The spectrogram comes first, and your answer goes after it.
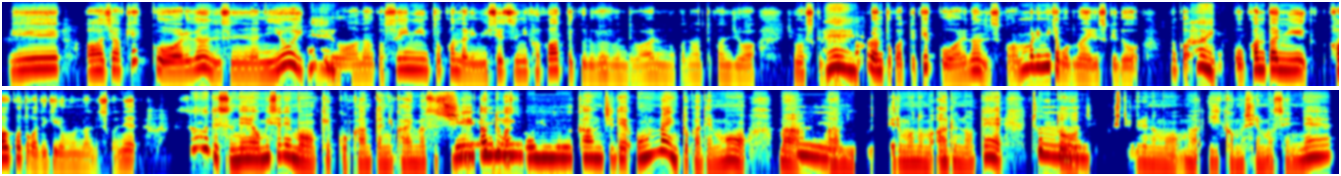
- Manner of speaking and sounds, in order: other background noise
- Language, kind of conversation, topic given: Japanese, advice, 仕事に行きたくない日が続くのに、理由がわからないのはなぜでしょうか？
